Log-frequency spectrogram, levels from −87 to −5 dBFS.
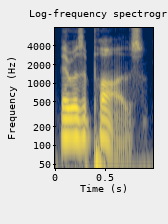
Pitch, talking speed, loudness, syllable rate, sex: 125 Hz, 245 wpm, -15 LUFS, 7.3 syllables/s, male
